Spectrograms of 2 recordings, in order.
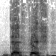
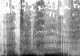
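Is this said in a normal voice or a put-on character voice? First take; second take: normal; put-on. First: It is said in the speaker's ordinary voice. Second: It is said in a put-on character voice.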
